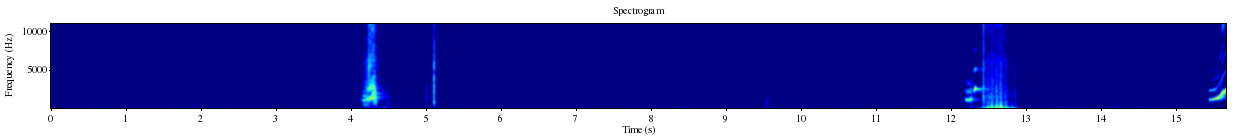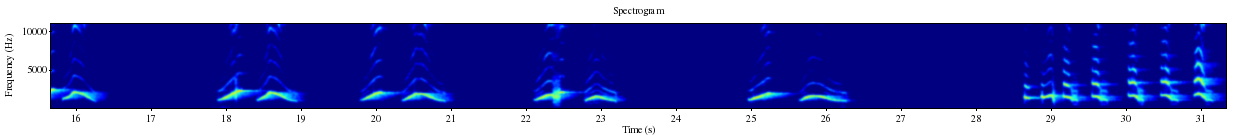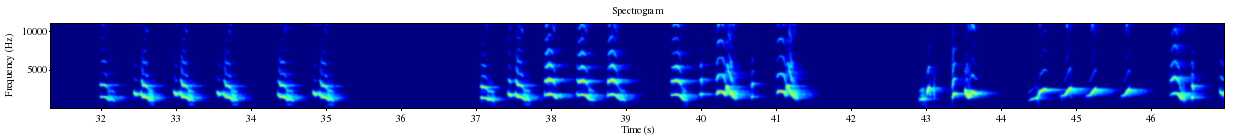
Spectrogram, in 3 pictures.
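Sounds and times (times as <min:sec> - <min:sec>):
cockatiel whistling: 0:28.7 - 0:31.3, 0:37.1 - 0:41.5, 0:42.9 - 0:46.9.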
